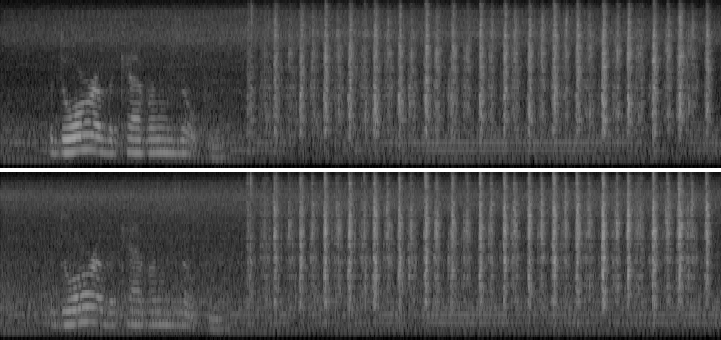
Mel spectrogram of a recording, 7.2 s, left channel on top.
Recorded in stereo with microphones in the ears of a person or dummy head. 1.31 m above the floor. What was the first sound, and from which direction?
A woman speaking, 30° left (ahead or behind).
